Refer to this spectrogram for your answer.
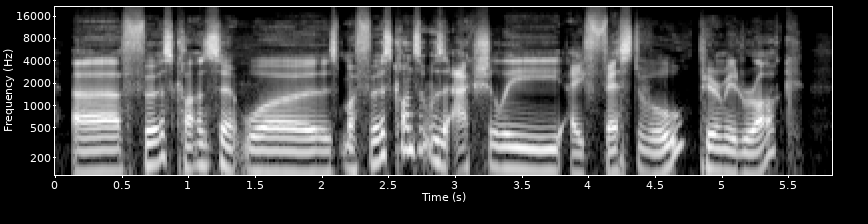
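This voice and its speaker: A man's Australian accent at medium pitch, moderate pace and ordinary pitch variation. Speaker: company leader. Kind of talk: casual chat.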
